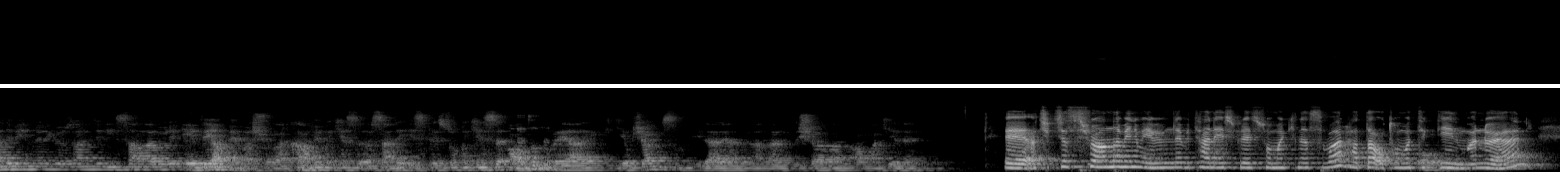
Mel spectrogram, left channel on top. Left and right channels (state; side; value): silent; left; 56 dB below the other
